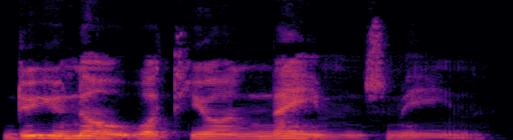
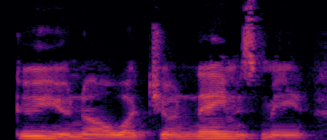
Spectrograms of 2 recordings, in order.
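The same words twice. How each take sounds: First: Slow prompt. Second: Said in the usual way. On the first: Shown as a demonstration. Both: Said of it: "to more than one person".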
